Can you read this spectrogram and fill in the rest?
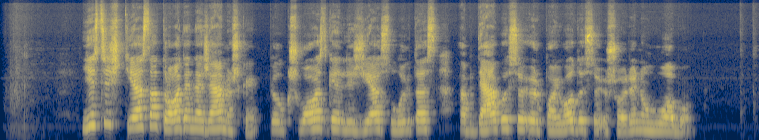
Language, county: Lithuanian, Vilnius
